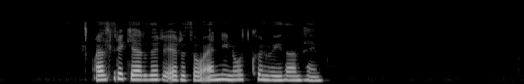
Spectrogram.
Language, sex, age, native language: Icelandic, female, 40-49, Icelandic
